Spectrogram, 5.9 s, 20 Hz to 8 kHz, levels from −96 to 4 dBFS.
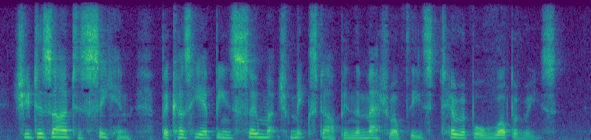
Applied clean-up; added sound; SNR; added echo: none; none; none; none.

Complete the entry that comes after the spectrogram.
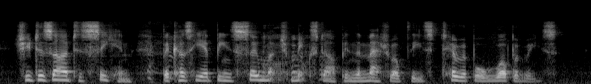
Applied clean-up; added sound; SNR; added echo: none; Cough; 18 dB; none.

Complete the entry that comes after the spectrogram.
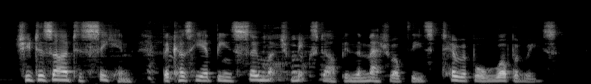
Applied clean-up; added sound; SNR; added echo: classical method Wiener filter.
